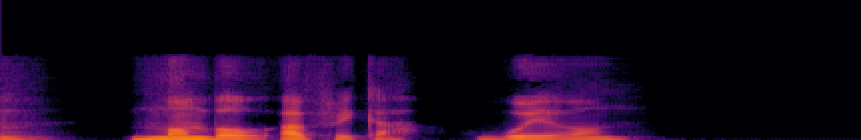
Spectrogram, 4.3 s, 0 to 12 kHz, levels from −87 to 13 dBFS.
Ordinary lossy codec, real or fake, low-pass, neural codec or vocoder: MP3, 48 kbps; fake; 7.2 kHz; codec, 16 kHz, about 1 kbps, DyCAST, with the encoder's durations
